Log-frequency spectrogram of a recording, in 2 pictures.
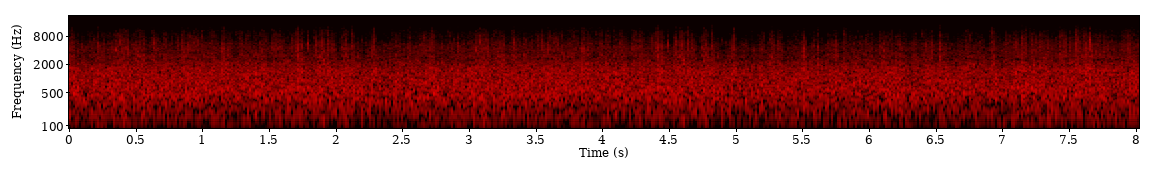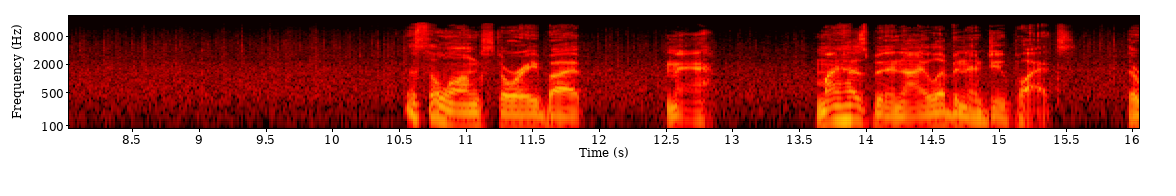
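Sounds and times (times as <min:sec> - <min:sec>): faint rain hiss: 0:00.0 - 0:16.0.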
